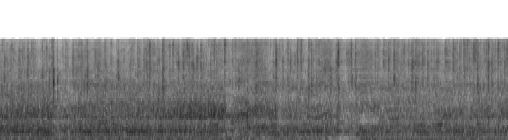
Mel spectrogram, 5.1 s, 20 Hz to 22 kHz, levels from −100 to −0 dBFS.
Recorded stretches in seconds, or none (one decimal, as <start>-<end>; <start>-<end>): 0.0-2.2; 2.7-3.2; 3.8-5.1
